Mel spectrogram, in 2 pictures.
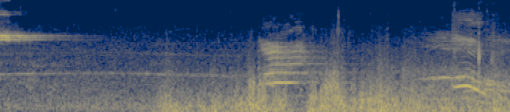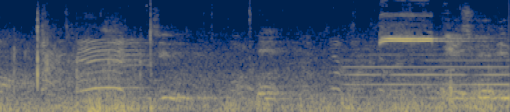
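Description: A referee's whistle blows once at the start for the free kick. Players then shout across the pitch as play moves toward the goal. Near the end come two more short whistle blasts.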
